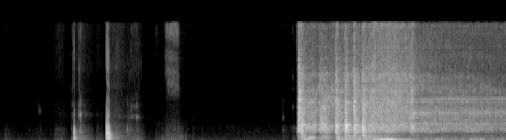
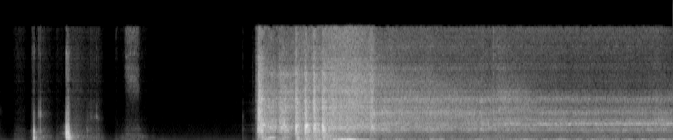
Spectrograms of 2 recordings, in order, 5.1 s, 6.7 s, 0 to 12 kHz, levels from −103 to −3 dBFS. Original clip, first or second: first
